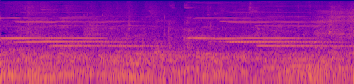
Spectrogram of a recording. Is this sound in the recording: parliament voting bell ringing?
yes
